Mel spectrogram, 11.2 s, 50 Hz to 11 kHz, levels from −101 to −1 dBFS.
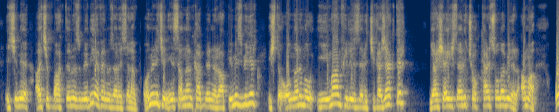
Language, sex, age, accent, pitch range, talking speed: Turkish, male, 60-79, native, 150-205 Hz, 135 wpm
